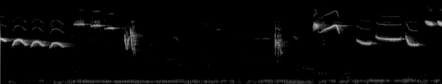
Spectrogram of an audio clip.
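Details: Hill blue flycatcher song played to set birds singing: looping, wavering whistles, a buzzy burst, a pause, then high slurred whistles rising and falling, over a faint low hum.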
